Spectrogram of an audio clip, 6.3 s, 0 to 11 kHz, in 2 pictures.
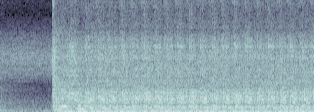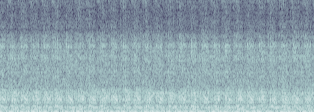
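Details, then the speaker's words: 1991 Mazda Miata after the firing order was changed again and gas sprayed in: steady starter churn with even cranking beats and no catch. The engine turns over but won't fire; the owner suspects a bad igniter. Crank, no start. "The only thing I can think of is the igniter's bad."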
